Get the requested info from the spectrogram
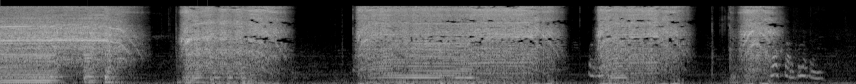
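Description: Electric power drill boring into a masonry wall, run in short bursts: about five runs of one to two seconds each, stopping briefly between them.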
